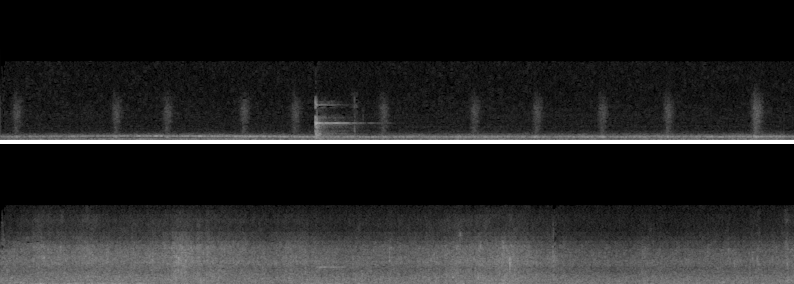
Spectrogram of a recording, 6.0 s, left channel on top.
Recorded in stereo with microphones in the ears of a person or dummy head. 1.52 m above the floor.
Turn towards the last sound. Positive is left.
turn(degrees=55)  # may be behind; listen again after turning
